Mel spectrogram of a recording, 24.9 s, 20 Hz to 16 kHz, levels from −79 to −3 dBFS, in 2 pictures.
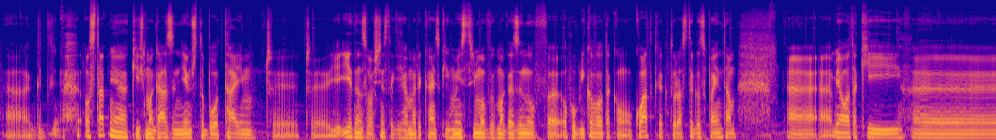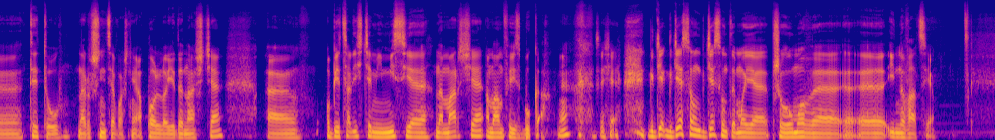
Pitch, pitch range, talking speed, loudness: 105 Hz, 100-125 Hz, 135 wpm, -21 LUFS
